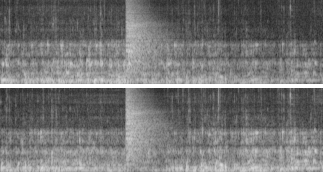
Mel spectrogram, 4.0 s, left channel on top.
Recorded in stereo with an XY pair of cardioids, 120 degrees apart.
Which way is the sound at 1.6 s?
35° right.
